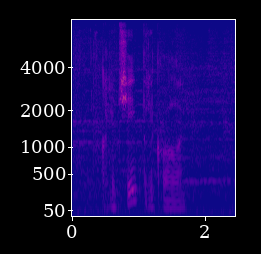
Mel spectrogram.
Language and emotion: Russian, sad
